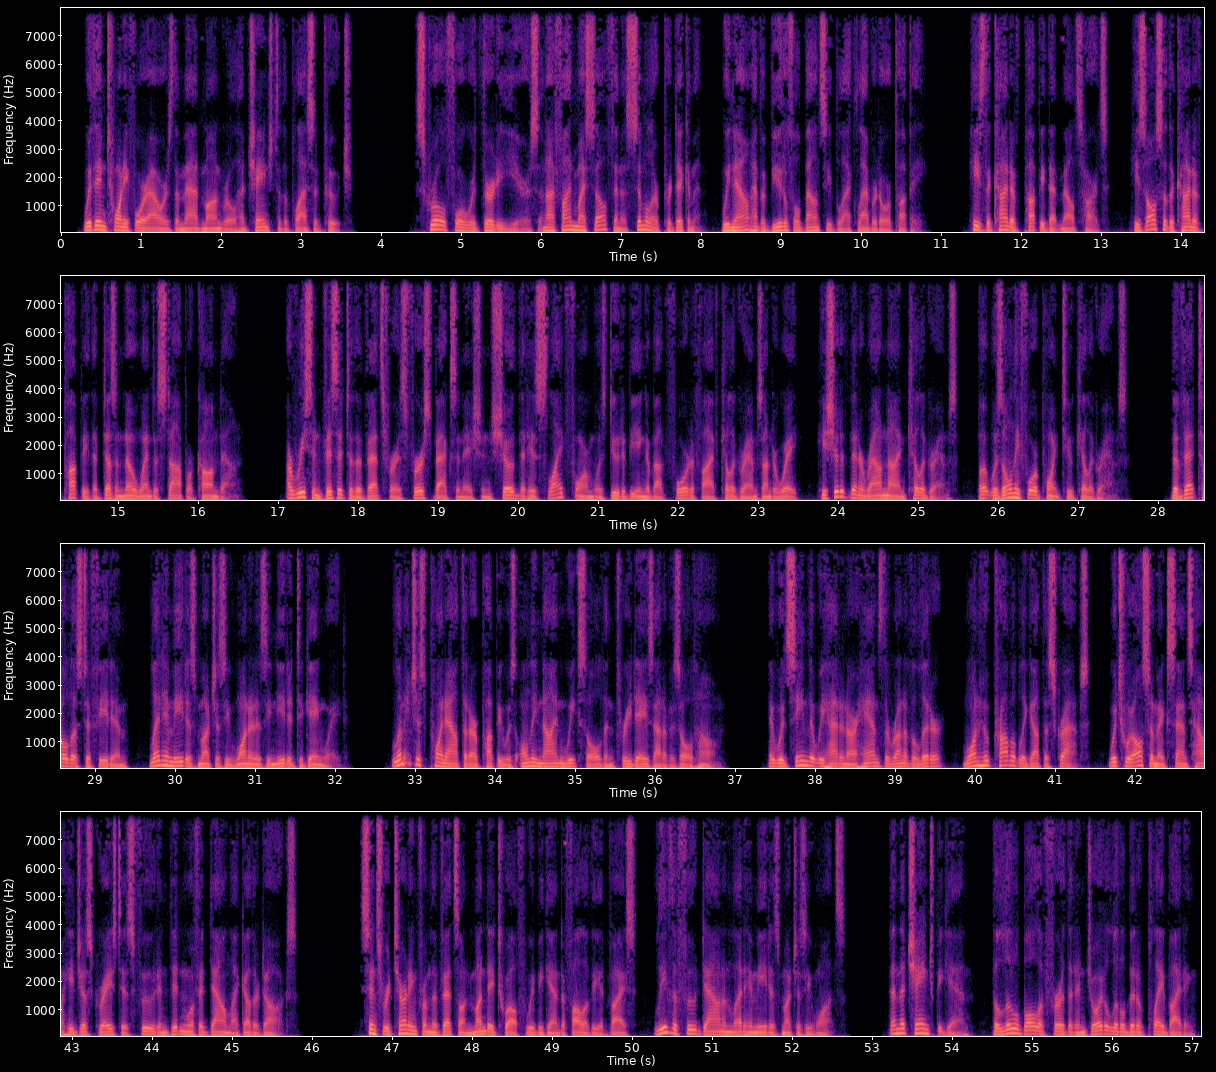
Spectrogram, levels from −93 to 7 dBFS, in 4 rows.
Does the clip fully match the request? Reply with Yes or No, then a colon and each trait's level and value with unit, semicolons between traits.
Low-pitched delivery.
Yes: low, 100 Hz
